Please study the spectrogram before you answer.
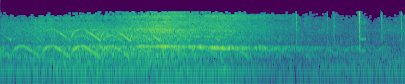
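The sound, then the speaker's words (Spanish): Police car sirens wail as several cars cross a street in front of a church with a large tower, the tone sweeping up and down in steady repeating cycles, loud at first and then fading, with a few short clicks afterward. “Varios coches de policía cruzan una calle ante una iglesia con un gran torreón.”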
